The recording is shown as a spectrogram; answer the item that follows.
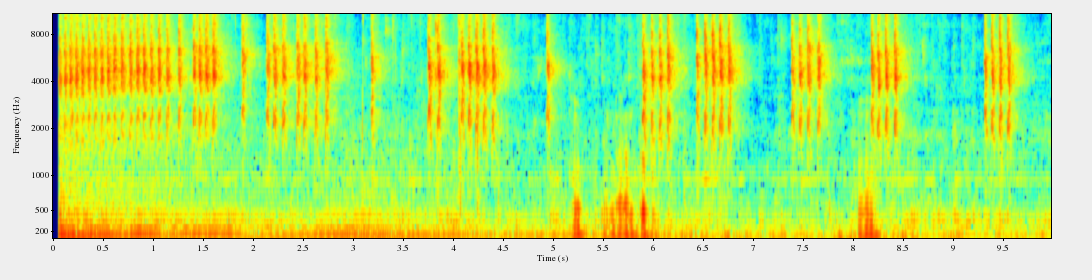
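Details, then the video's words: Eurasian tree sparrow singing lively: bursts of sharp, high, chirpy notes in quick irregular clusters, pausing briefly between runs, over a low background hum with faint low murmuring. "Burung Gereja Gacorrr"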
